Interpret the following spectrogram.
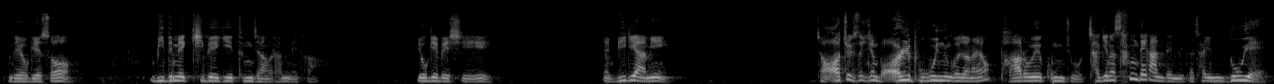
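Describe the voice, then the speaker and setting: A man preaching a Sunday sermon as pastor, dramatic, swinging from loud exclamations to hushed asides. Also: fairly high pitch, breathy edge. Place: church sanctuary.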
